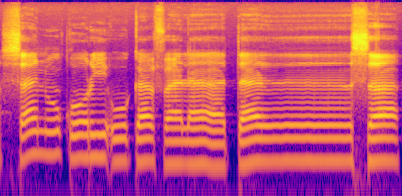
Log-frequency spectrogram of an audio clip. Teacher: Nun mati bertemu dengan huruf sin, didengungkan itu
